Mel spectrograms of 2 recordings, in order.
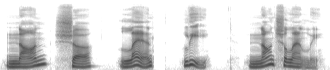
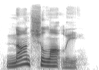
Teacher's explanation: It's a long one. Non-sh-lant-ly. 4 syllables. The stress is on the third one, lant.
